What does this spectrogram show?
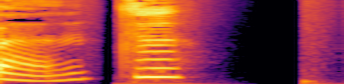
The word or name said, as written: ben3zi5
